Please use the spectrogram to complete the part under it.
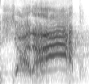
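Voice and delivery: very high, loud shriek; yelled outburst. Acted. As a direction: yell it like a public outburst. Imagined outburst in a store.

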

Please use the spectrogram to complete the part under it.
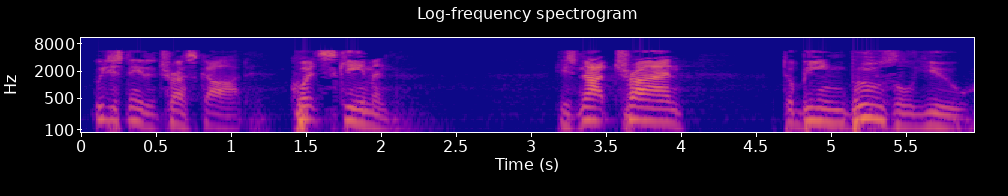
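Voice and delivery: low, soft closing prayer; hushed pastoral tone; gentle altar call. Real, not acted. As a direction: bring it down quietly, leading into prayer.

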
